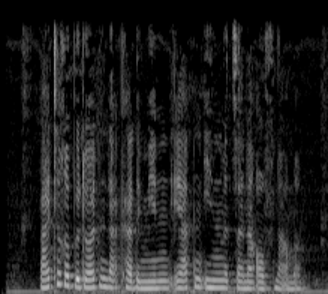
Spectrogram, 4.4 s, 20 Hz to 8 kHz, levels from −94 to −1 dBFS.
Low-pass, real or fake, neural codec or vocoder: 7.2 kHz; fake; codec, 16 kHz, 16 kbps, FreqCodec, larger model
